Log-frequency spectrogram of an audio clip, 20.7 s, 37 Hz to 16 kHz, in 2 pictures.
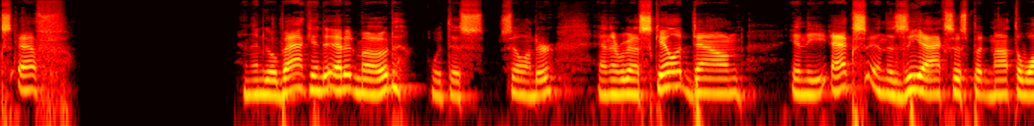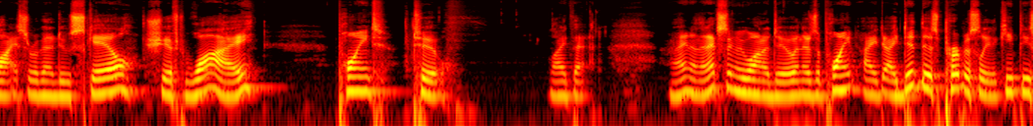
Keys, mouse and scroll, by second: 0.9 middle click, 1.1 KP_1, 1.7 alt+Home, 2.7 Tab, 12.3 s.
